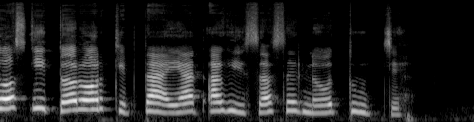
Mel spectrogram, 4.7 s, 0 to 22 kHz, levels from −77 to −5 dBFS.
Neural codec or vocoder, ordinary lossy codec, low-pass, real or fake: codec, 44.1 kHz, 2.6 kbps, SNAC; none; none; fake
